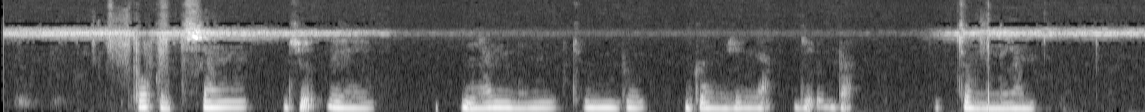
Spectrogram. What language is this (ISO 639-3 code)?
byv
